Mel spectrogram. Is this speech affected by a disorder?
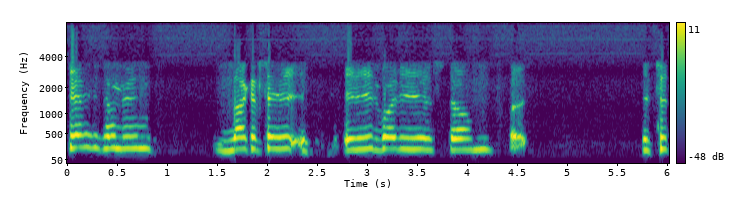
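Yes: cerebral palsy; affecting movement, balance and posture.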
